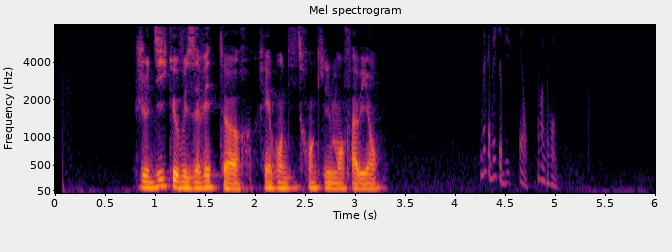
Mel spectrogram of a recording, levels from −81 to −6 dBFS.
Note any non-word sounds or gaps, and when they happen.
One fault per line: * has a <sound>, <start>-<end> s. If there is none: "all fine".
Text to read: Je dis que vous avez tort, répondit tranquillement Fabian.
* has a chirp, 4.3-5.1 s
